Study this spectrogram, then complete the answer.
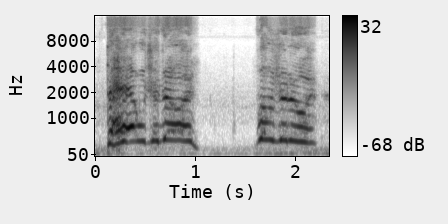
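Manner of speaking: high, loud scolding auntie; scolding shout. Acted. Auntie yelling at the viewer for misbehaving, loud high scold. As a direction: yell it like an auntie catching a kid misbehaving.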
